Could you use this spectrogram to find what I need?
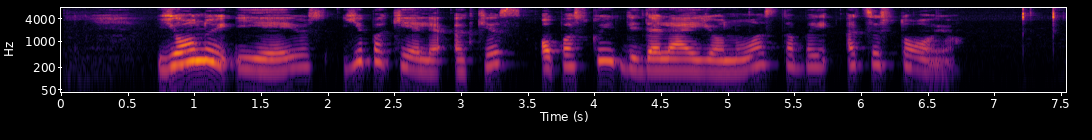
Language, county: Lithuanian, Vilnius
